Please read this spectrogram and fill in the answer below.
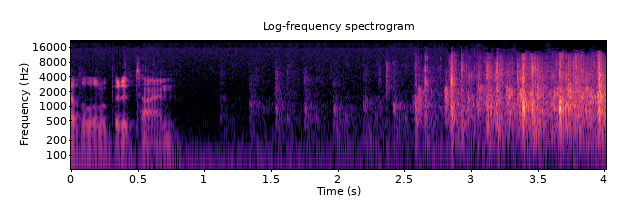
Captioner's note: audience applauses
